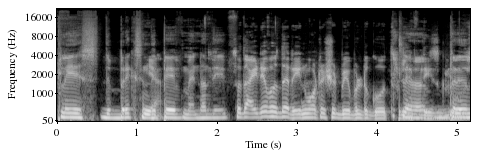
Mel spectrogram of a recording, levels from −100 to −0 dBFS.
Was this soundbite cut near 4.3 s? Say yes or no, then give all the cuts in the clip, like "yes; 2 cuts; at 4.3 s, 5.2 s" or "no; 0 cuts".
yes; 1 cut; at 4.3 s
